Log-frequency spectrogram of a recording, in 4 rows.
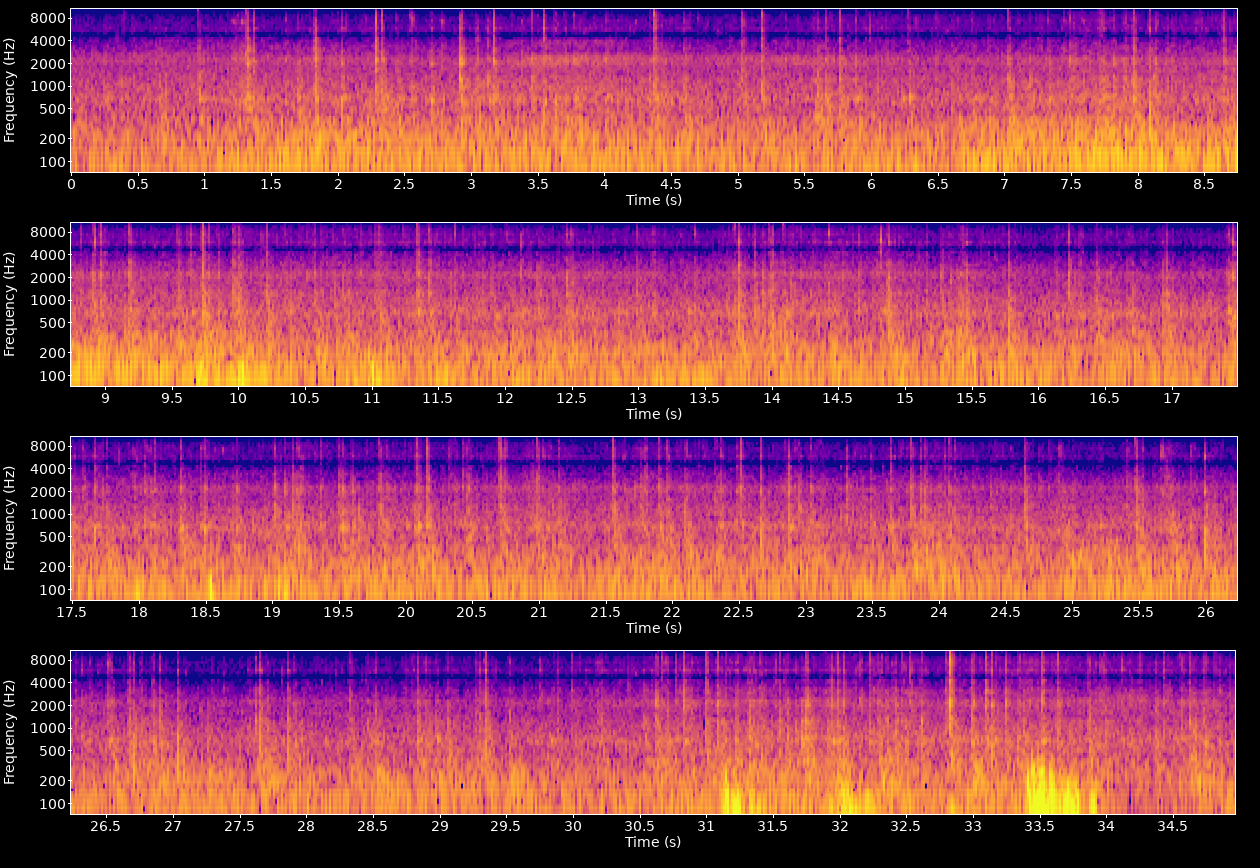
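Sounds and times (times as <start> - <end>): rain hissing: 0.0 - 34.9
raindrops ticking: 0.0 - 34.9
low wind rumble: 29.2 - 34.9.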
